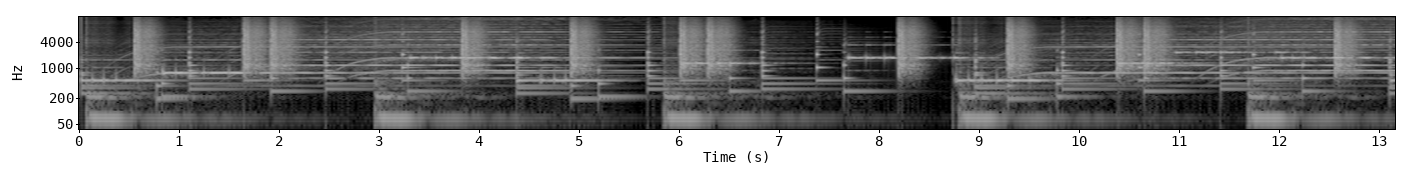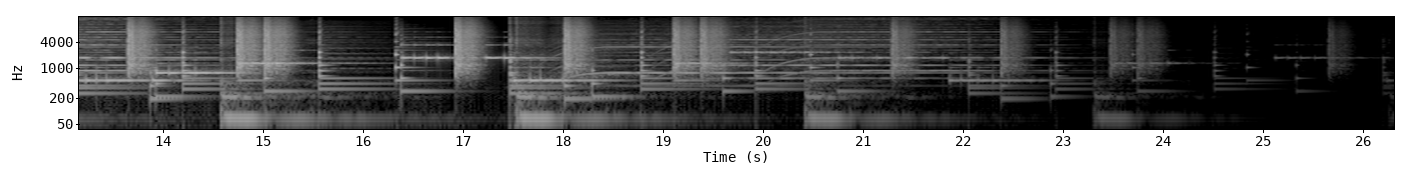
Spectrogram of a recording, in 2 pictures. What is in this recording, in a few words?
NoteFX on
